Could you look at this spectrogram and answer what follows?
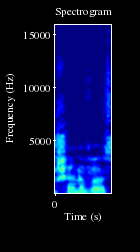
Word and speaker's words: Xenoverse: If I do pronounce it wrong, I do apologize. It's Xenoverse.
